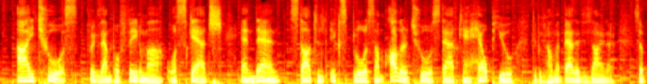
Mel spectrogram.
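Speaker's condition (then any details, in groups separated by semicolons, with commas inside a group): No condition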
